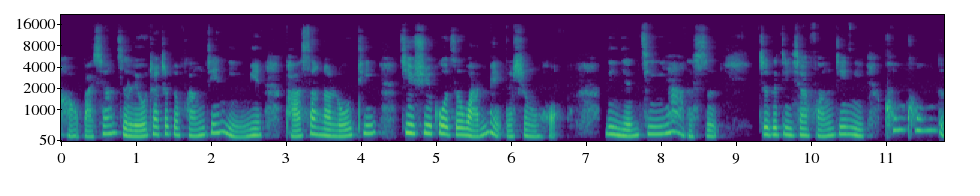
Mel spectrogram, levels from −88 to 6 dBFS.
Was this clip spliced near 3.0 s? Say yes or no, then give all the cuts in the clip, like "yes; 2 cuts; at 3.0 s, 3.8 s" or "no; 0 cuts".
no; 1 cut; at 7.2 s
